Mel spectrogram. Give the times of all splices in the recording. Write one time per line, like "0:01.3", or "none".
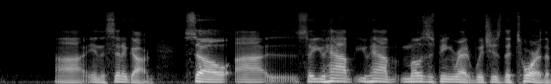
none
